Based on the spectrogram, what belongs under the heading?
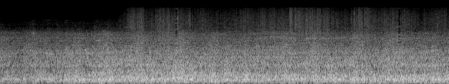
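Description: Coaches of a Rajdhani Express passenger train rolling past along the platform, a steady noise of wheels running on the rails that grows a little louder about a second in.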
